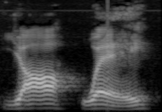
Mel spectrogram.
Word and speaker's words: Yahweh: The commonly held pronunciation is Yahweh or Yahweh, and this was later Englishized into the word Jehovah that we is commonly used in Christendom.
